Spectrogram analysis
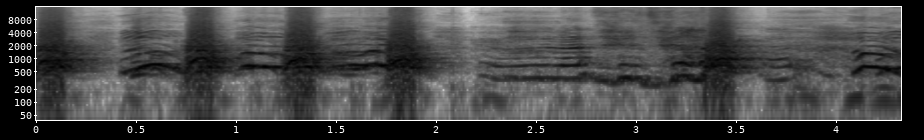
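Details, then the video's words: Very loud sheepdog singing at 2 a.m. to "Who Let the Dogs Out": sharp punchy bursts open, then a drawn-out, wobbling howl bends up and down under the music. "Sheepdog sings to "who let the dogs out""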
